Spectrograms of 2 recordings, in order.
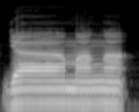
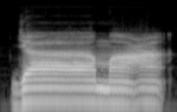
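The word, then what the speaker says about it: جمع: Jangan ada yang jamanga. Jangan ya. Ya, jangan manga. Tidak ada nga ya. Jama'a.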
